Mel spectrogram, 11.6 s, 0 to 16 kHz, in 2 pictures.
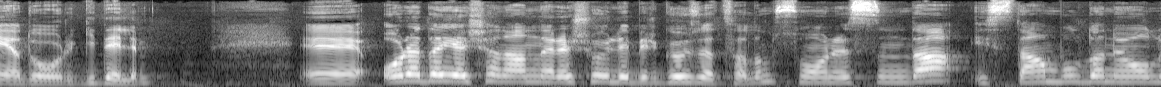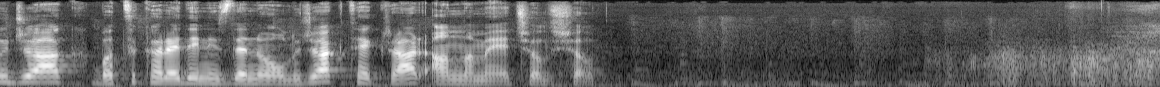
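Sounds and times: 
speech: 0:00.0 - 0:00.9, 0:01.5 - 0:08.9
deep rumbling thunder in a morning thunderstorm in Mudanya, Bursa, Turkey: 0:10.6 - 0:11.5.

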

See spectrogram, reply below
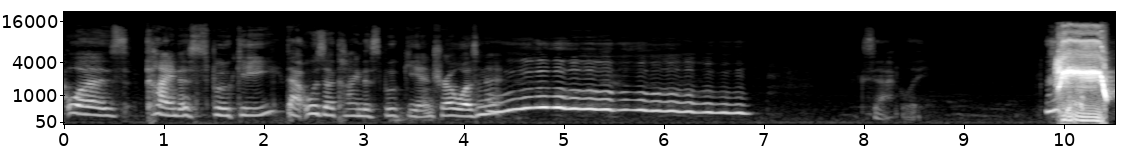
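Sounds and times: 
speech: 0:00.1 - 0:05.4, 0:09.8 - 0:10.5
loud playful Halloween-style high-pitched scream: 0:09.8 - 0:10.5.

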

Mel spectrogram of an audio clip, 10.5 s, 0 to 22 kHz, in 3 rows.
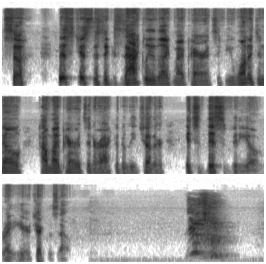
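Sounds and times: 
speech: 0:00.1 - 0:08.0
person sneezing: 0:09.5 - 0:10.2.

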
